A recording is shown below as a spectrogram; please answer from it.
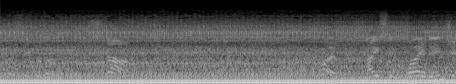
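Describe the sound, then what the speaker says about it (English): Troy-Bilt 21-inch 675 Series lawn mower with a Briggs & Stratton engine idles steadily up close, a constant loud mechanical hum with no change in pace, with faint background sounds over it. "Oh, nice and quiet engine."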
